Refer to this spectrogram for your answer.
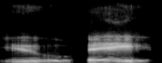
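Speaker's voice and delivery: speaking in a low voice. Narrator reads a man's words to the storyteller, in a low voice. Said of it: "Then in a low voice".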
